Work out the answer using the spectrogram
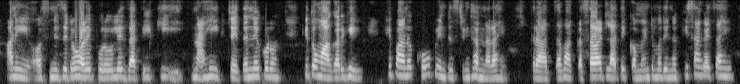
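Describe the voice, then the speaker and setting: A woman's voice: a little high, darkish tone, breathy edge, dry recording, rough recording. A woman storyteller reading a family story aloud, expressively voicing the characters' quoted lines. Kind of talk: scripted story narration.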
